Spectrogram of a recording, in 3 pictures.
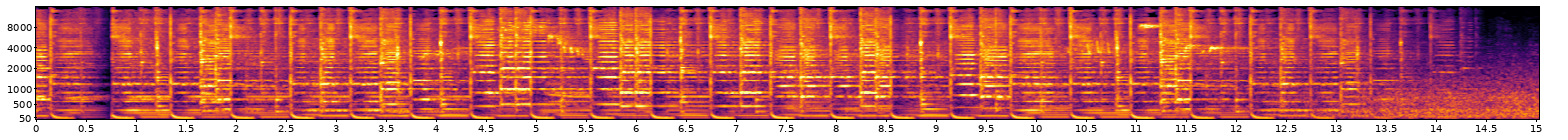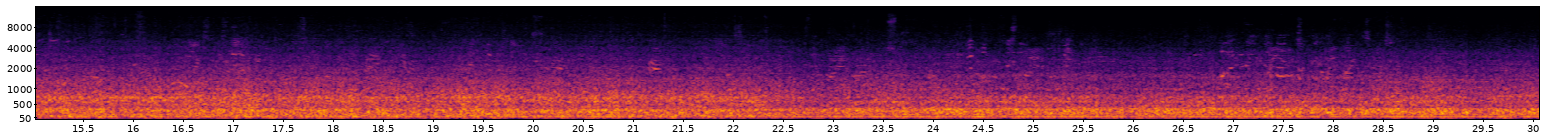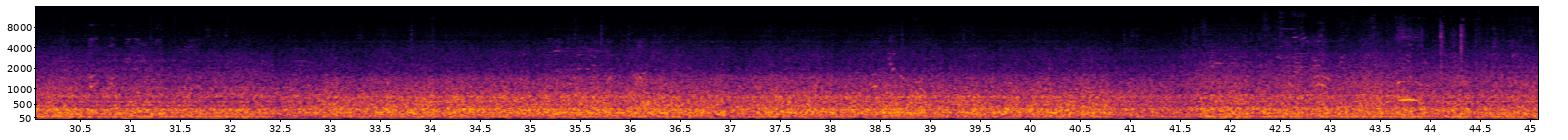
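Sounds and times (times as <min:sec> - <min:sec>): airliner cabin roar: 0:00.0 - 0:45.0
passengers murmuring: 0:13.1 - 0:33.2, 0:35.0 - 0:37.4, 0:38.1 - 0:45.0.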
